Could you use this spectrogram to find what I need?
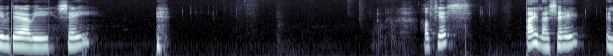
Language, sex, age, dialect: Faroese, female, 15-35, Suðurstreymoy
